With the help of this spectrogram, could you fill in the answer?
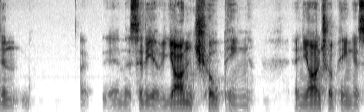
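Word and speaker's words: Jönköping: like you and also the K is often a CH sound so like uh I lived in in the city of yan choping and Yono ping is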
